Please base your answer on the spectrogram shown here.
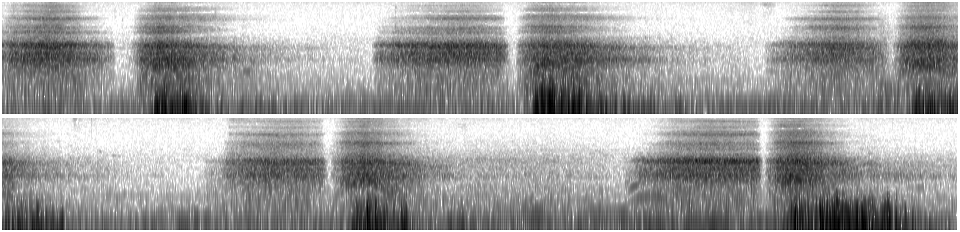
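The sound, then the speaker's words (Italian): Slow, rhythmic breathing during a breathing exercise: soft, airy inhales and exhales repeat in several unhurried cycles, faint and steady with no talking. “Inspiro ed espiro, disegnando un cerchio. Inspiro ed espiro, disegnando un altro cerchio, e così via.”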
